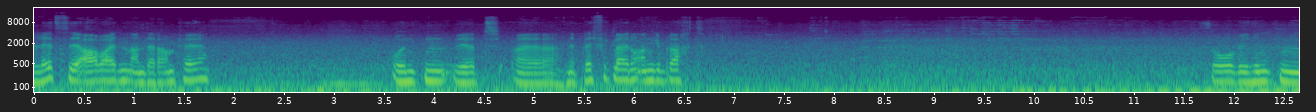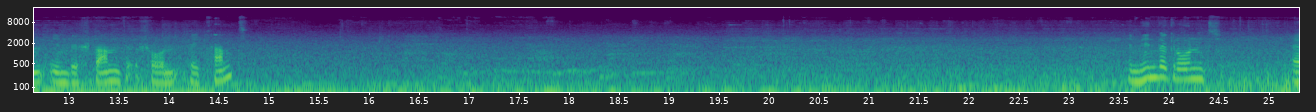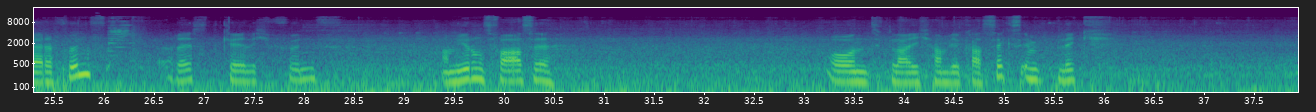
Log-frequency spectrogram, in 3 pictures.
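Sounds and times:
construction site rumble: 0.0s - 37.9s.

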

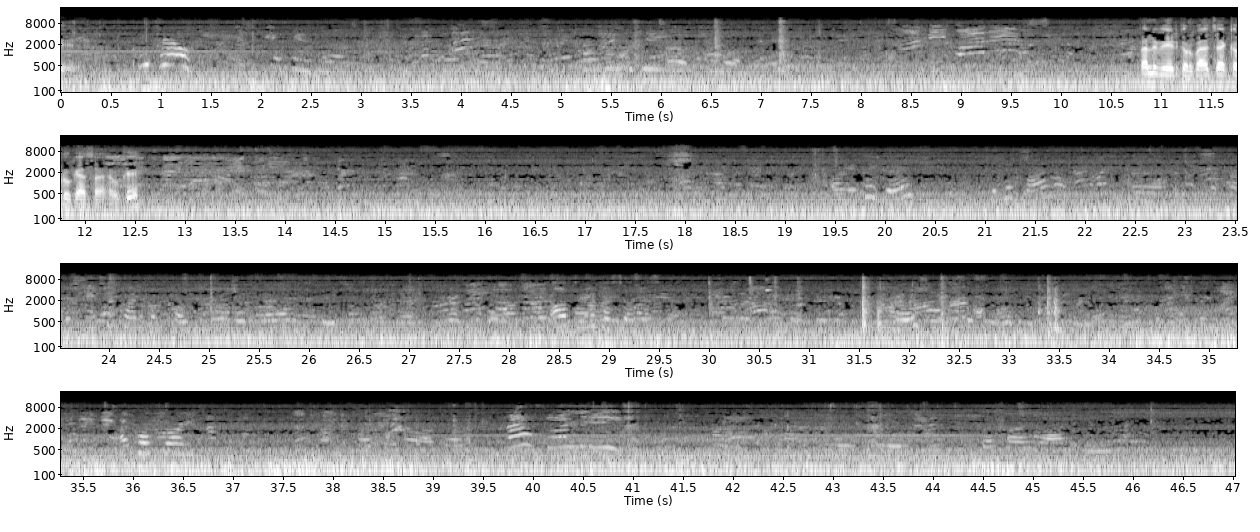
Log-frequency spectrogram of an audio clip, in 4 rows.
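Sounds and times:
distant voices: 0.0s - 47.0s
steady low rumble: 0.0s - 47.0s.

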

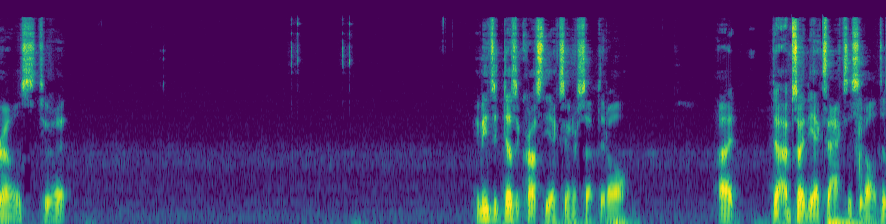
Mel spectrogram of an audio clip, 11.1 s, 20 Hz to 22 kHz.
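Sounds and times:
computer mouse clicks: 3.6s - 4.5s.

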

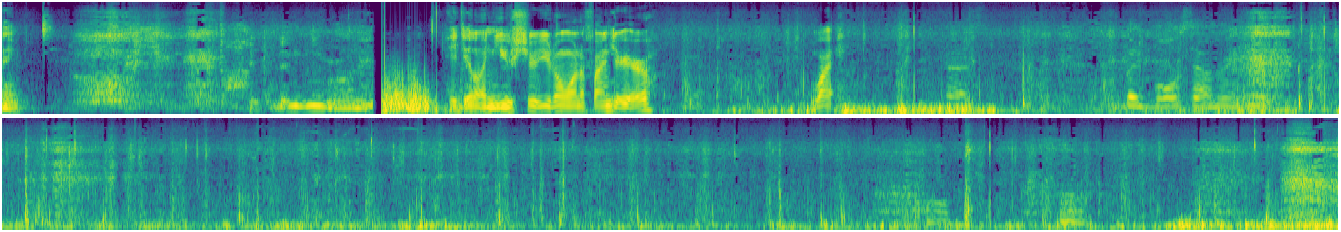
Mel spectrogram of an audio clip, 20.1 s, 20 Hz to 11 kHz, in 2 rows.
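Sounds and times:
wind rumble on microphone: 2.8s - 20.0s
footsteps on gravel: 3.3s - 20.0s.

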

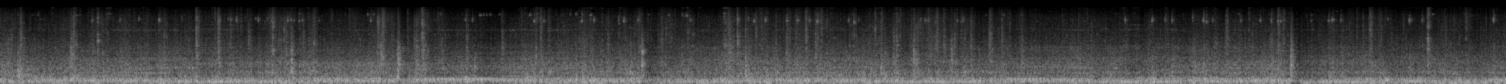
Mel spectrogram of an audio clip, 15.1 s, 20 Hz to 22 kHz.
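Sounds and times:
body rattles and knocks: 0.0s - 15.0s
car engine running: 0.0s - 15.0s.

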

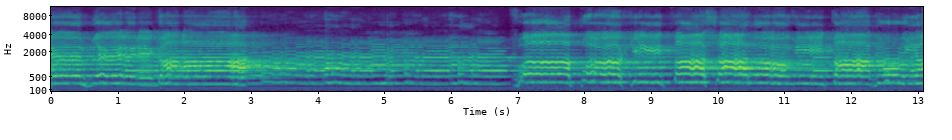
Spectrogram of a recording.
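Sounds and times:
man chanting a song: 0.0s - 5.0s, 6.9s - 13.0s
bowed single-string fiddle: 0.0s - 13.0s.

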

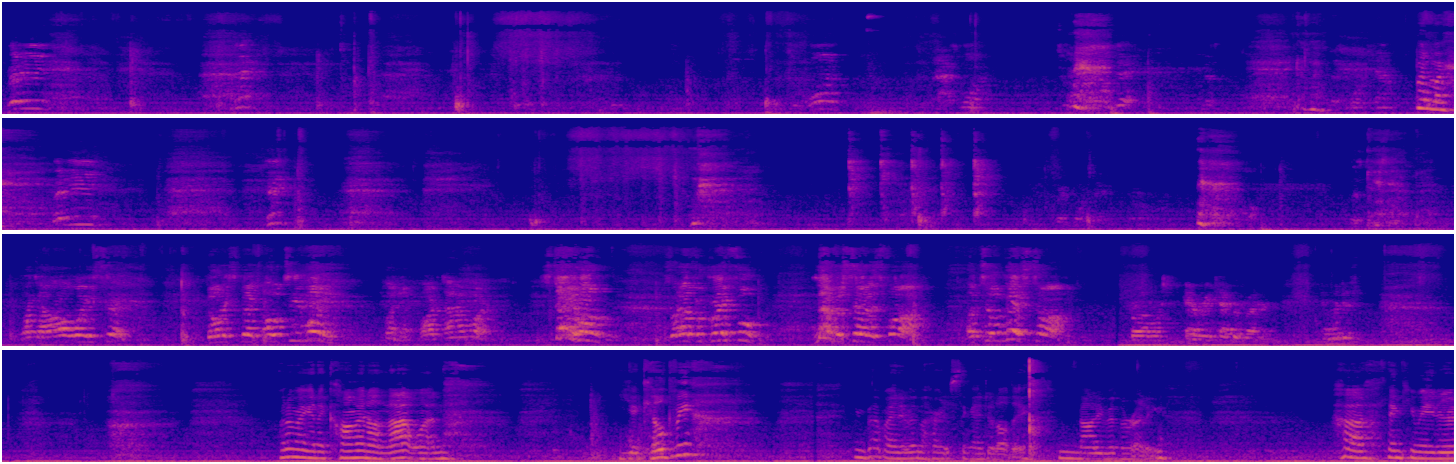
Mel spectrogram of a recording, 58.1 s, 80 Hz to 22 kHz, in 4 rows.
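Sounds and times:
steady low hum: 0.0s - 58.0s
woman breathing hard: 0.4s - 6.5s, 10.7s - 22.6s, 26.4s - 31.3s, 41.7s - 46.3s, 47.7s - 52.1s, 55.1s - 56.9s.

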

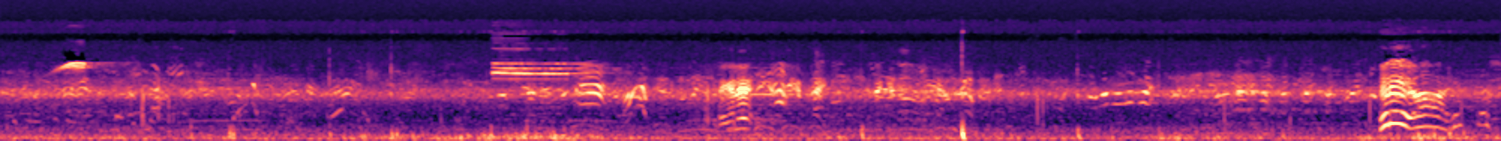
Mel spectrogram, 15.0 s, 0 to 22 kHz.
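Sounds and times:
wind rumble on microphone: 0.0s - 15.0s
soccer ball kick thud: 8.4s - 12.5s.

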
